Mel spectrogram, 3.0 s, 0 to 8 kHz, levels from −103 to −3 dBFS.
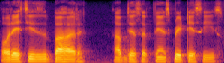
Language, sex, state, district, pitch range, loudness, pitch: Hindi, male, Chandigarh, Chandigarh, 90-100 Hz, -20 LUFS, 95 Hz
